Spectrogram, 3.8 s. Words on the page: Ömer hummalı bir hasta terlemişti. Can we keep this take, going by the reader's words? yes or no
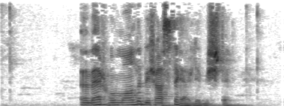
yes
